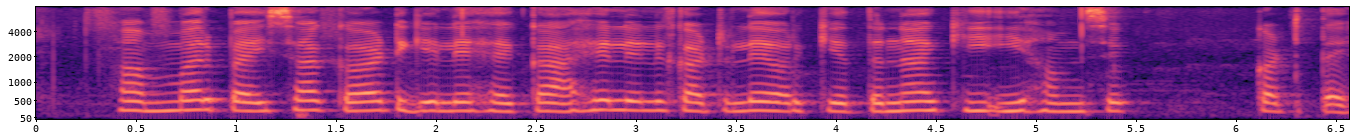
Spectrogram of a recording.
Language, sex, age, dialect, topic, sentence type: Magahi, female, 25-30, Southern, banking, question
